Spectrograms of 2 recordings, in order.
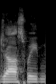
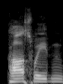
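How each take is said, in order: First: The first name begins with a J sound. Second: The first name begins with an H sound.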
